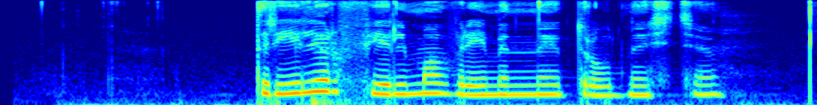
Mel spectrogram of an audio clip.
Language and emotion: Russian, neutral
